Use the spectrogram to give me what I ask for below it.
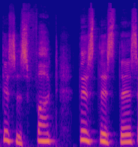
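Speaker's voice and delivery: high, worked-up confession; agitated mock rant. Crook in the interrogation room, agitated. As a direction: act out a crook blurting everything.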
